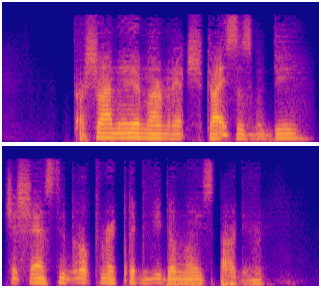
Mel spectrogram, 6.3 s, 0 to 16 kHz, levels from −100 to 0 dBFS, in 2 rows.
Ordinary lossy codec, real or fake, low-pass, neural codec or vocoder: MP3, 48 kbps; fake; 14.4 kHz; codec, 44.1 kHz, 0.9 kbps, DAC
